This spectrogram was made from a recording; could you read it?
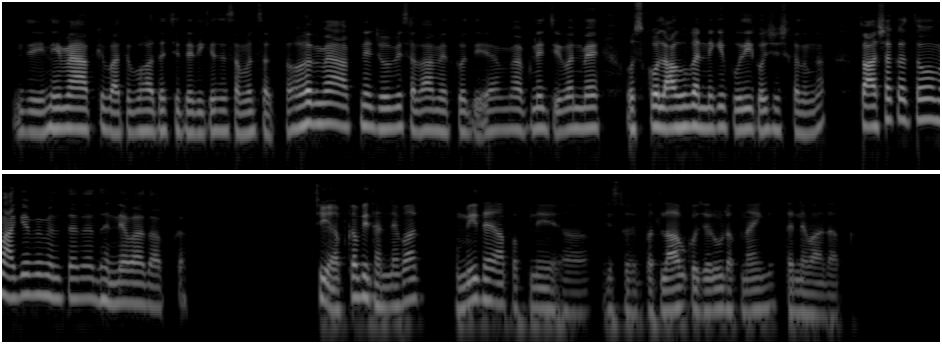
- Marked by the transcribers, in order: none
- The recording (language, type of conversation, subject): Hindi, advice, पैकेज्ड भोजन पर निर्भरता कैसे घटाई जा सकती है?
